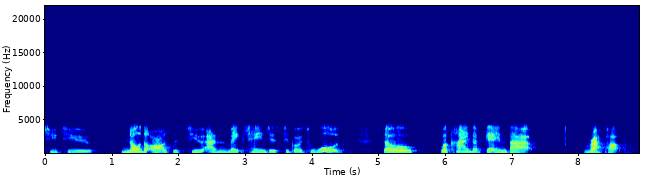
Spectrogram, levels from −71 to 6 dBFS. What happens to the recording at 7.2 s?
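At 7.2 s the speech is still under the Opus voice compression that runs through the whole clip. The codec is working in its SILK linear-prediction mode at narrowband, so nothing above roughly 4 kHz survives, and heavy damage points to a very low bitrate near 8 kbps. The voice sounds muffled, hoarse and slightly robotic. A plain low-pass filter would only dull the sound. This coarse excitation coding also roughens and buzzes the voice.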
